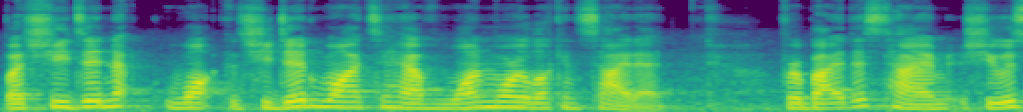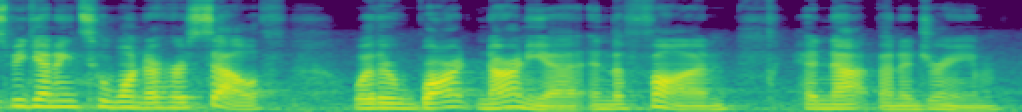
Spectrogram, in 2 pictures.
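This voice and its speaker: A man's voice: fairly high pitch, normal speed, a bit bright. A man narrating a children's storybook as a read-aloud, careful, with the odd stumble and re-read phrase. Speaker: story reader.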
